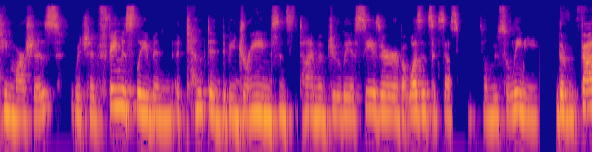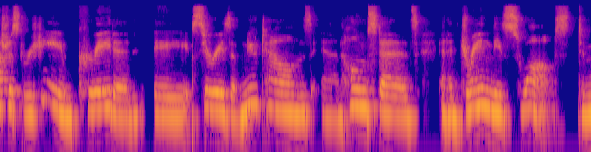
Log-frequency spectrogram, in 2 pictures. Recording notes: This podcast was recorded via Zoom by the Centre d'Études Maghrébines à Tunis ( CEMAT ) on December 13, 2022.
